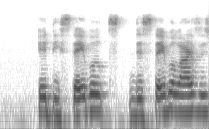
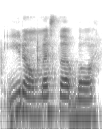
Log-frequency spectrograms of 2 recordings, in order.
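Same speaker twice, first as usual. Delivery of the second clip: channel the KFC Colonel chewing someone out; old Southern colonel. Retold or imitated. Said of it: "like the K F C Colonel".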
